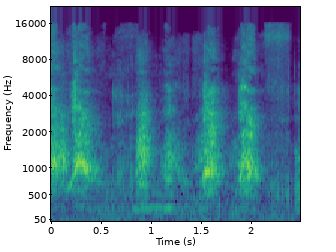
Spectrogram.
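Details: Pug, a recently adopted female, throwing a temper tantrum: four loud, sharp barks spaced about half a second apart, each rising then falling, with little background noise.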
